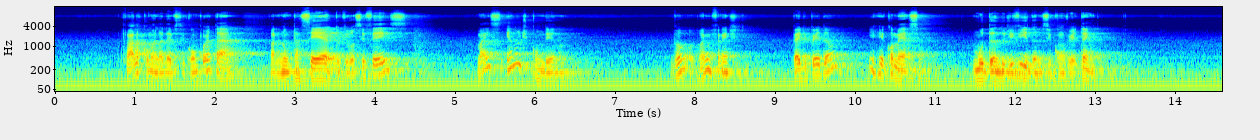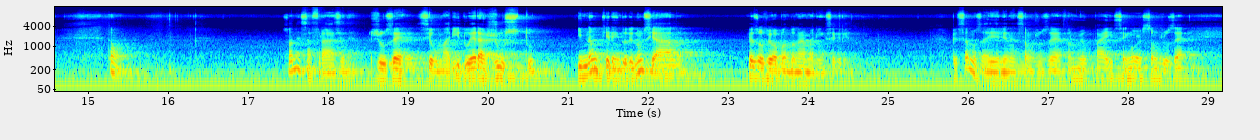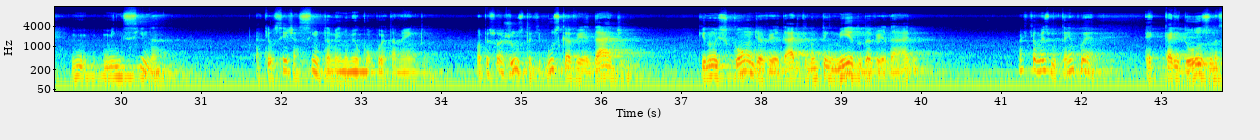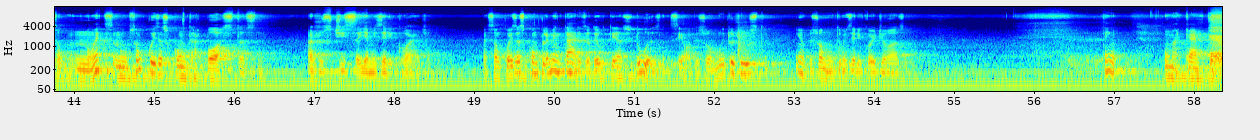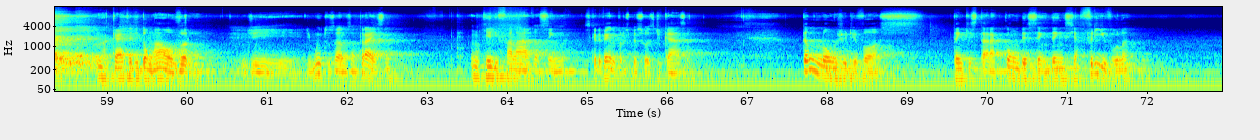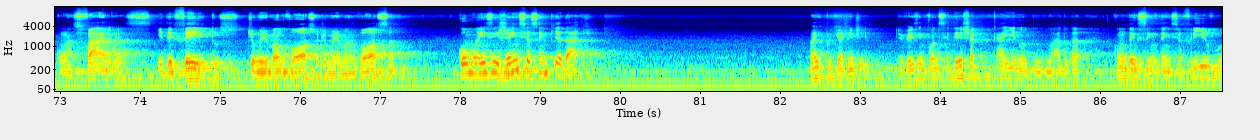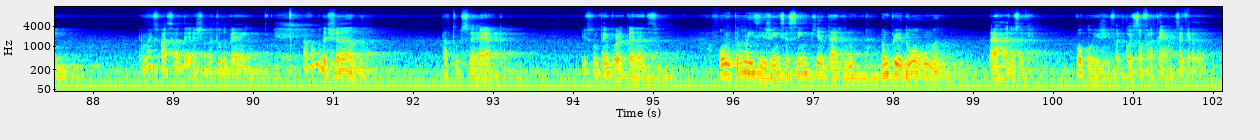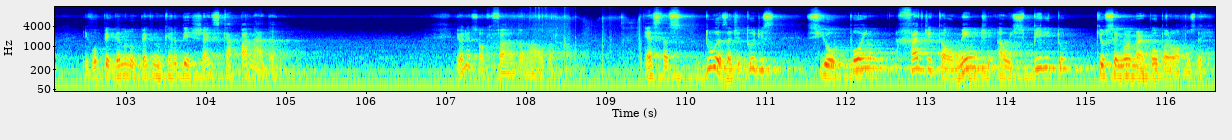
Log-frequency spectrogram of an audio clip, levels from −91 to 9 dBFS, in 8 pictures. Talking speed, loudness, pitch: 145 wpm, -24 LUFS, 85 Hz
